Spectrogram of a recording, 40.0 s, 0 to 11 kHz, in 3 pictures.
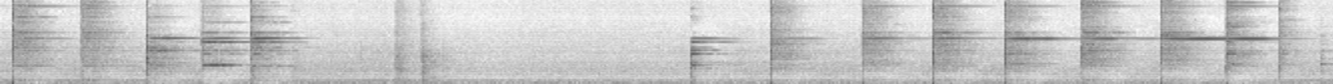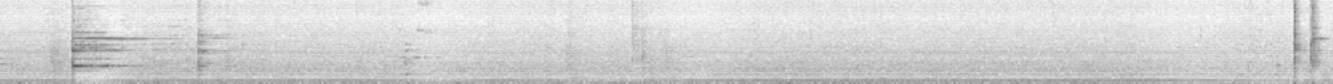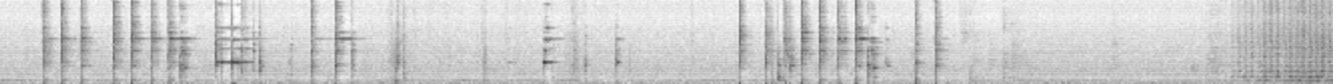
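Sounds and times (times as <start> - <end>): hammer striking metal on anvil: 0.0 - 3.2, 6.9 - 15.8, 26.2 - 30.8, 31.7 - 33.0, 34.0 - 36.3
steady hum: 0.0 - 3.6, 6.9 - 13.4, 38.7 - 39.9.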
